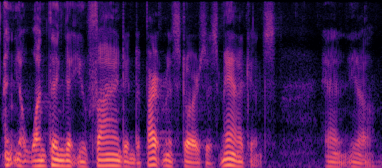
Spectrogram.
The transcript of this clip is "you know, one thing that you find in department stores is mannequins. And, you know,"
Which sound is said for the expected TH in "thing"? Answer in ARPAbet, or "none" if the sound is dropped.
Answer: TH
